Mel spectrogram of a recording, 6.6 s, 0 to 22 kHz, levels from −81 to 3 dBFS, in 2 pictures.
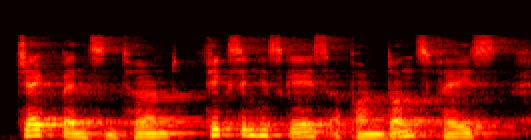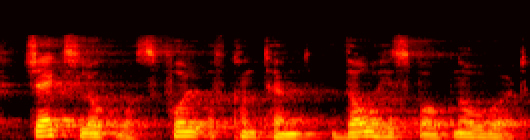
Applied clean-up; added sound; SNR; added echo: none; none; none; reverberation time 0.9 s.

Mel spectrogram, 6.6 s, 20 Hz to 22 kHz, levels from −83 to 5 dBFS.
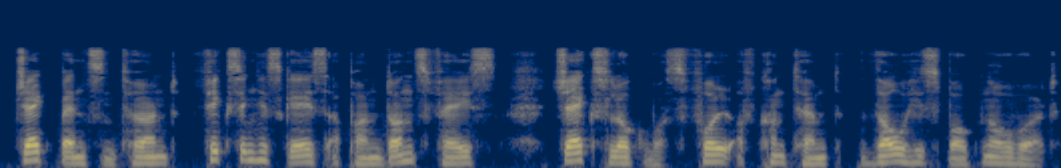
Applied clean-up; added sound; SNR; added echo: none; none; none; none.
